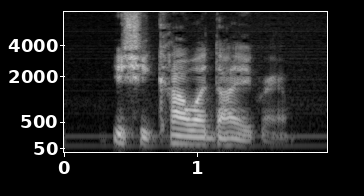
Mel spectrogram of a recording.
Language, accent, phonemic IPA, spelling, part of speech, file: English, US, /ˌɪ.ʃiˈkɑ.wɑ ˈdaɪ.ə.ɡɹæm/, Ishikawa diagram, noun, En-us-Ishikawa diagram.ogg
- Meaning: A diagram used in quality management to display a detailed list of causes and effects of a problem and thus to decipher the root cause of a problem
